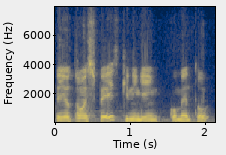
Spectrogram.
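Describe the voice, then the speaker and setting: A man's voice: mid-range voice, normal speed, highs cut off. A man talks casually as a panelist on a music podcast. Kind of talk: casual chat.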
